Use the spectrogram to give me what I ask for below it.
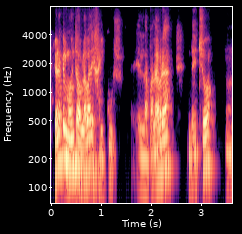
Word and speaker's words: haiku: aquel momento hablaba de haikus en la palabra de hecho hay quien la pronuncia así mira maría moliner en su diccionario dice que hay que pronunciarlo con jota y acentuado en la uv pero bueno la empecé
